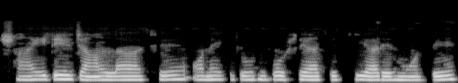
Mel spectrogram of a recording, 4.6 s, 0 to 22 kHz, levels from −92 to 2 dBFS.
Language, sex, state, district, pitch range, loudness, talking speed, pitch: Bengali, female, West Bengal, Dakshin Dinajpur, 170-180 Hz, -18 LUFS, 120 wpm, 175 Hz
